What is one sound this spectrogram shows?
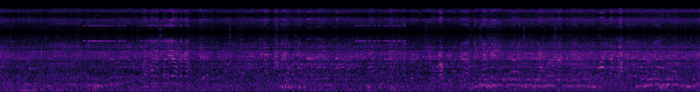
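A crowd chatters and murmurs outdoors.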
